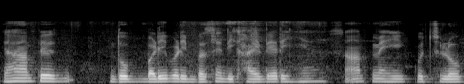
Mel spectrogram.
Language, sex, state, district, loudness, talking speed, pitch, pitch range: Hindi, male, Chhattisgarh, Raipur, -18 LUFS, 195 wpm, 130 Hz, 125-135 Hz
